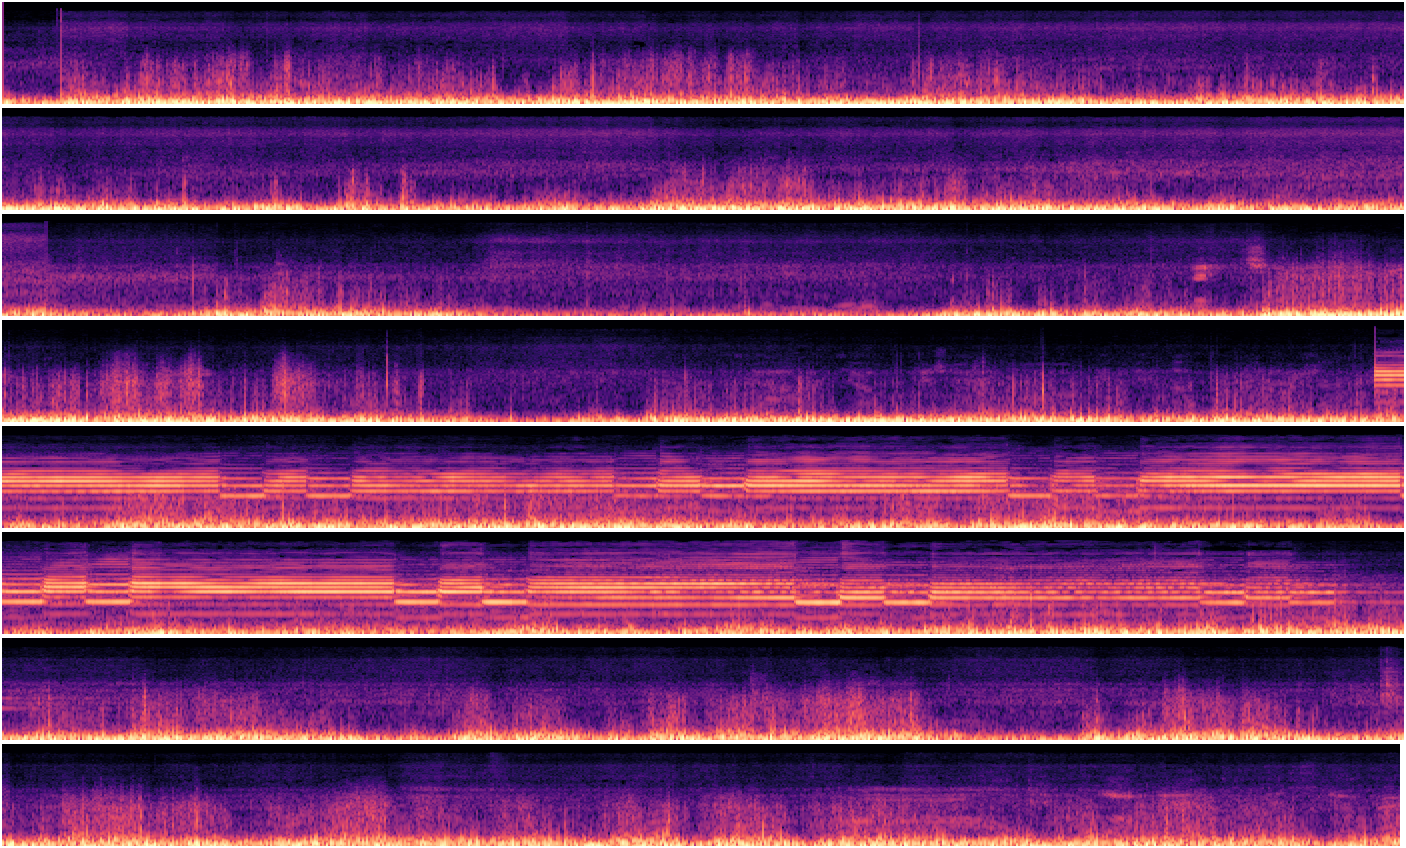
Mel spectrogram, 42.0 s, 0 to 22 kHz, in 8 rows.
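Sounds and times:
wind rumble on microphone: 0:00.0 - 0:42.0
fire engine two-tone siren: 0:20.9 - 0:31.9.

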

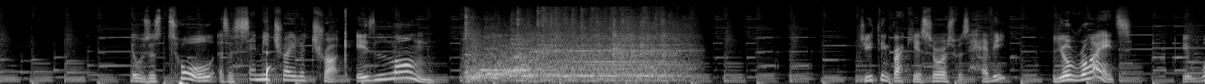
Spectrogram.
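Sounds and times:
bouncy background music: 0:00.0 - 0:04.9, 0:07.0 - 0:12.0.

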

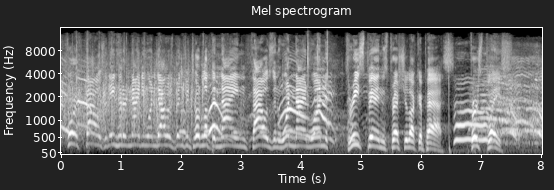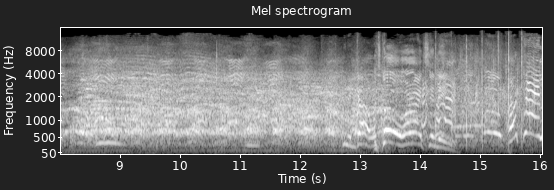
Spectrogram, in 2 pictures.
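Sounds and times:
audience clapping: 0:00.0 - 0:04.6, 0:10.3 - 0:16.0
audience shouting: 0:06.9 - 0:15.0.

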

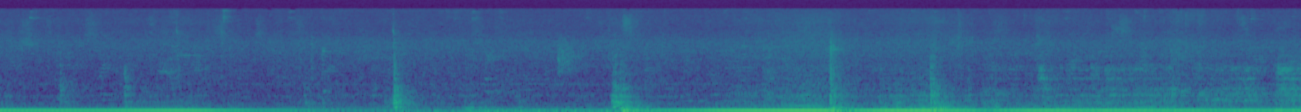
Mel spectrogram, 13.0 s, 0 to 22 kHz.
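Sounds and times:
electronic bass drone: 0:00.0 - 0:13.0.

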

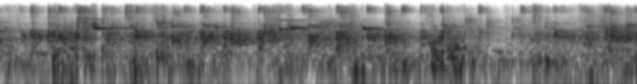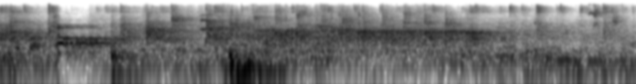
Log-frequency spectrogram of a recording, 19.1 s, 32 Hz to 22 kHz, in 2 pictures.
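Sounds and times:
table tennis ball clicks: 0:00.4 - 0:08.5.

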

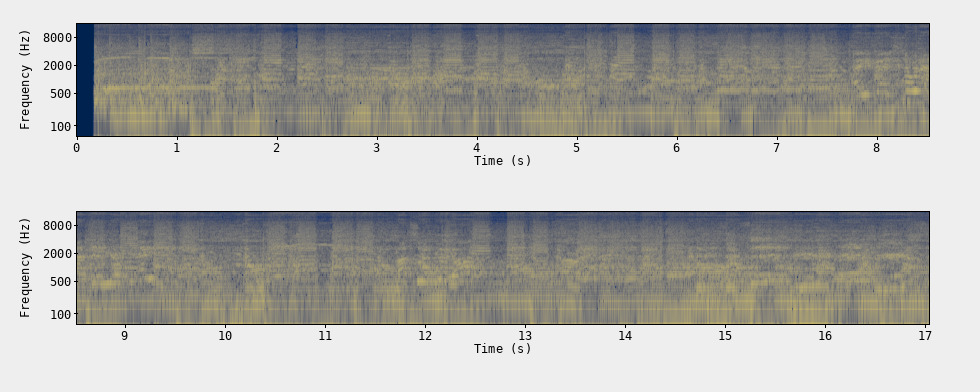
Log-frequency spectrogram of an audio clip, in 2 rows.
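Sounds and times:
ska band playing: 0:00.2 - 0:17.0
person singing: 0:10.3 - 0:17.0.

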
